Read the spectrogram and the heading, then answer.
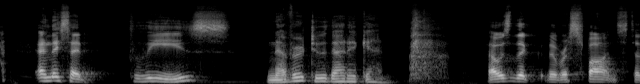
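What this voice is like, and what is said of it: Usual voice. Nothing is said of it.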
